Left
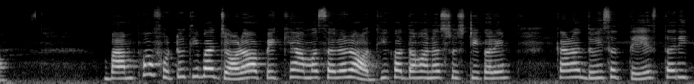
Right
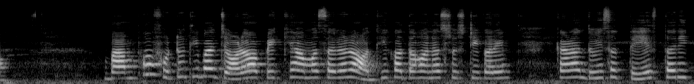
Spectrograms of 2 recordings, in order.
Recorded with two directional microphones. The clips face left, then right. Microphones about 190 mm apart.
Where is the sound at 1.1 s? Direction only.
35° left (ahead or behind).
